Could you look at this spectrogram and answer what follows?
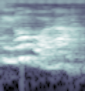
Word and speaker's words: Ctenophora: Which is known as टिनोफोरा। ठीक है, लेना है स्क्रीनशॉट तो ले लीजिए जल्दी। अब बात करते हैं टिनोफोरा। Phylum टिनोफोरा। ठीक है, तो सी साइलेंट होगा यहाँ पे।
